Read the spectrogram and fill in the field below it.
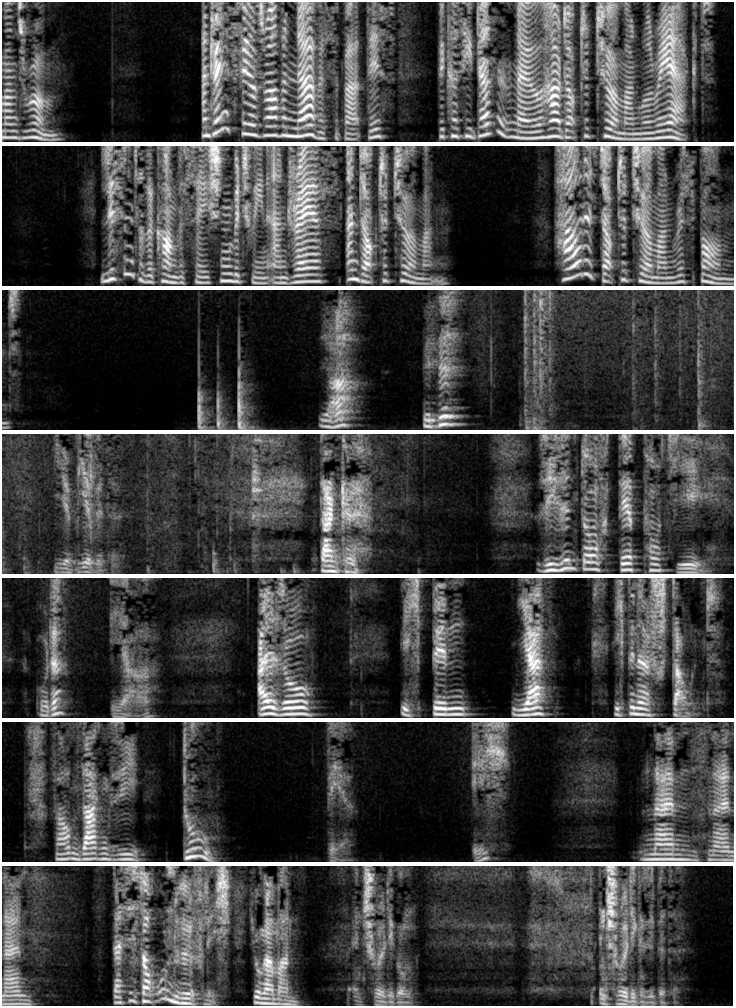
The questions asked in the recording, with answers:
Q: How does Dr. Thurmann respond?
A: He's surprised that Andreas has called him du, and he asks him why he's done so.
